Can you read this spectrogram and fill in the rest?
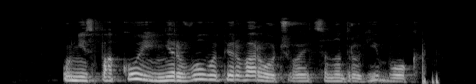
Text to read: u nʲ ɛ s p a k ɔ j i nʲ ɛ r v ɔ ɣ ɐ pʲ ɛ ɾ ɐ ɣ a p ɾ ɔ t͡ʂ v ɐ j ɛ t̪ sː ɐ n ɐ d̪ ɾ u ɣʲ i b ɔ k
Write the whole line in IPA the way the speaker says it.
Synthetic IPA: u nʲ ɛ s p a k ɔ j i nʲ ɛ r v ɔ v ɐ pʲ ɛ ɾ ɐ v a ɾ ɔ t͡ʂ v ɐ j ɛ t̪ sː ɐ n ɐ d̪ ɾ u ɣʲ i b ɔ k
